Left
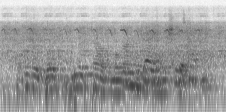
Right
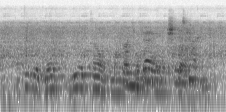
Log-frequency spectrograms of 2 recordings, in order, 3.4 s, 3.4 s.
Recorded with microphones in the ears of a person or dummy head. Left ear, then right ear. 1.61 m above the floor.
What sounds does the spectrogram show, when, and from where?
0.2 s a man speaking: 45° right (ahead or behind), 1.7 m; by 2.8 s 85° right, 1.6 m
1.8 s a woman speaking: 20° right (ahead or behind), 1.4 m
